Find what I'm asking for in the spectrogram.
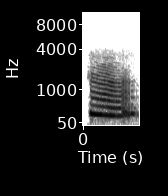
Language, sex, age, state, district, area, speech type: Kannada, female, 18-30, Karnataka, Tumkur, rural, conversation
